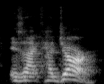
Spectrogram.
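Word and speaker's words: Isack Hadjar: Well, pronounce his name correctly, seeing as how it's the last show, Isaac Hadjar.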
